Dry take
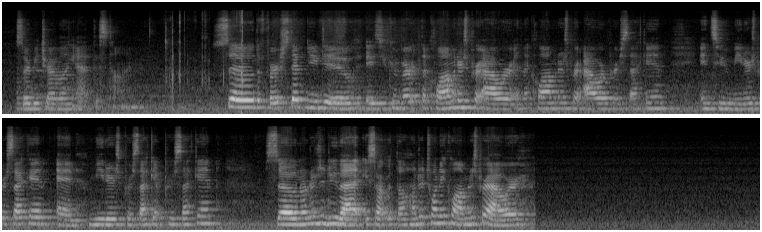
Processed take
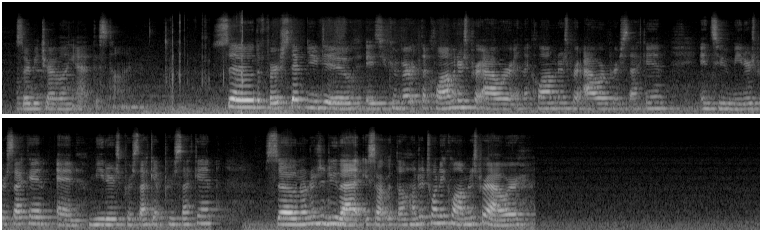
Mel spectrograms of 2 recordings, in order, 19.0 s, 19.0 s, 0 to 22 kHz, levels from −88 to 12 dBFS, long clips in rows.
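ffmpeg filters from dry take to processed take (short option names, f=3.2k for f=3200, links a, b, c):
-filter_complex "[0:a]asettb=1/sr,asplit=3[a][b][c];[a]atrim=end=1.734[d];[b]atrim=start=1.73:end=3.64,asetpts=PTS-STARTPTS,afade=t=in:d=0.004:c=qsin,afade=t=out:st=1.906:d=0.004:c=qsin,lowshelf=f=250:g=6.5[e];[c]atrim=start=3.636[f];[d][e]acrossfade=d=0.004:c1=hsin:c2=qsin[g];[g][f]acrossfade=d=0.004:c1=qsin:c2=hsin,asettb=1/sr,asplit=3[h][i][j];[h]atrim=end=12.084[k];[i]atrim=start=12.08:end=12.48,asetpts=PTS-STARTPTS,afade=t=in:d=0.004:c=qsin,afade=t=out:st=0.396:d=0.004:c=qsin,lowshelf=f=310:t=q:w=1.5:g=-12[l];[j]atrim=start=12.476[m];[k][l]acrossfade=d=0.004:c1=hsin:c2=qsin[n];[n][m]acrossfade=d=0.004:c1=qsin:c2=hsin,lowpass=9.9k,lowshelf=f=140:g=5.5,volume=-1dB"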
